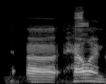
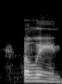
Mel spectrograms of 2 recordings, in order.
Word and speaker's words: Helene: It was stronger and had more damage, I think, than Helen did, or I can never Helene, pronounce it. Helene, thank you.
